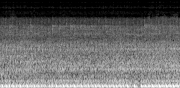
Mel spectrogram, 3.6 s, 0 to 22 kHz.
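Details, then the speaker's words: Big block mini bike with new exhaust: even single-cylinder thump at idle, about 3.5 beats per second, with light chain clatter from spinning the chain against the e-brake; normal idle. "It sounds good."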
